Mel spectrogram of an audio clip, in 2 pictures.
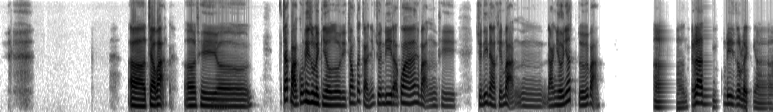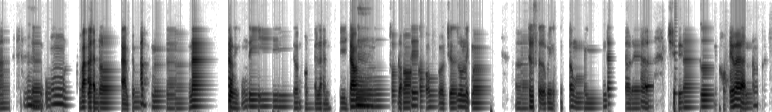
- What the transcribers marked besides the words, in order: static; distorted speech; unintelligible speech; unintelligible speech; unintelligible speech; other background noise
- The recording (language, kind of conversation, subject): Vietnamese, podcast, Chuyến đi đáng nhớ nhất của bạn là chuyến đi nào?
